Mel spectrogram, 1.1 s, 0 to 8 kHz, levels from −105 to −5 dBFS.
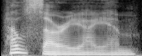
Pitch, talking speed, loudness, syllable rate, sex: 115 Hz, 225 wpm, -17 LUFS, 5.4 syllables/s, male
